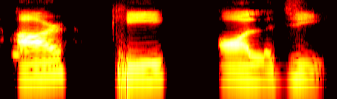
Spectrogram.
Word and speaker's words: archaeology: गया, OL आ गया, यहाँ पे एक स्क्वा ऐड हो जाएगा। स्क्वा का प्रोनाउंसिएशन जोर से नहीं होगा, आर्कियोलॉजी, आर्कियोलॉजी। वो जो स्क्वा है उसको हम लोग ना ई साउंड करेंगे, ना ए साउंड करेंगे, ना आई साउंड करेंगे। वो जगह थोड़ा साउंड को हम लोग डिम कर लेंगे, थोड़ा वीक साउंड देंगे।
